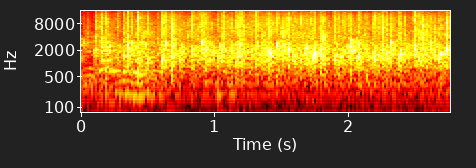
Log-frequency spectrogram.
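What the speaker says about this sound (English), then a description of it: "You can clap," At the Harford Awards ceremony, a fairly quiet audience claps steadily for mother-daughter owners of a retail coffee business, an even, continuous spread of hands for nearly three seconds.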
